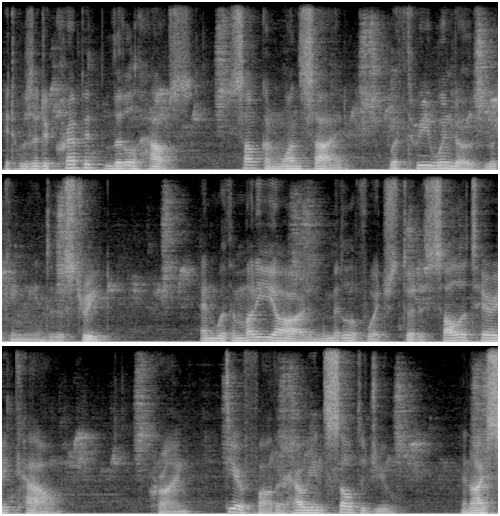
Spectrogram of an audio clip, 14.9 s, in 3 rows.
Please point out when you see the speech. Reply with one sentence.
You can hear the speech from 0.0 to 6.1 s, from 7.0 to 10.6 s and from 11.4 to 14.8 s.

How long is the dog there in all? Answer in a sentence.
The dog can't be heard in this clip.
